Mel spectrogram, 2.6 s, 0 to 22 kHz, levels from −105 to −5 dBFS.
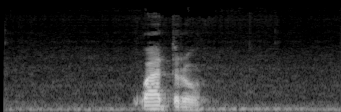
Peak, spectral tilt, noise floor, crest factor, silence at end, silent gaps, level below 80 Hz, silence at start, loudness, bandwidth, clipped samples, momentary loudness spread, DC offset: -10 dBFS; -8.5 dB/octave; -56 dBFS; 22 dB; 0.7 s; none; -66 dBFS; 1 s; -28 LUFS; 12 kHz; under 0.1%; 26 LU; under 0.1%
